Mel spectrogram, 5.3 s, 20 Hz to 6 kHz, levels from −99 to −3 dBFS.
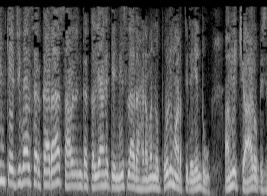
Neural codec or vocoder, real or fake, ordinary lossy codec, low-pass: codec, 16 kHz, 2 kbps, FreqCodec, larger model; fake; MP3, 24 kbps; 5.4 kHz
